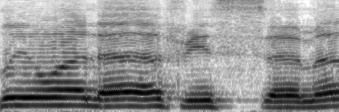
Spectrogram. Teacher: ولا الف مدہ ہے, ایک الف کی مقدار میں کھینچ کر پڑھنا ہے. فی السماء بڑی مد کو 5 الف کی مقدار میں کھینچ کر پڑھیں گے. وف کی صورت میں حمزہ ساکن پڑھا جائے گا.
